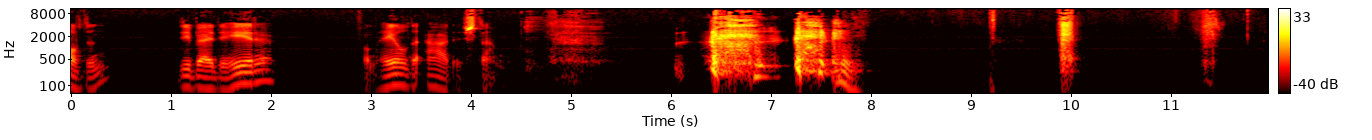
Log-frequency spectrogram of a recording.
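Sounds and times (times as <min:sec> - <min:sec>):
speech: 0:00.0 - 0:00.5, 0:01.1 - 0:02.2, 0:02.9 - 0:05.1, 0:06.0 - 0:08.0
person coughing rough coughs: 0:06.1 - 0:08.1.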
